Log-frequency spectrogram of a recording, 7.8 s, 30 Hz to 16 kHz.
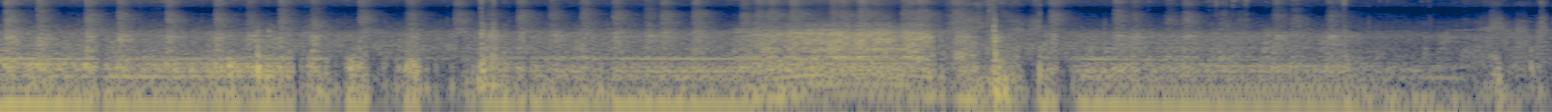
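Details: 2002 Subaru WRX petrol engine running: sharp ticks repeating over its low rumble, roughly two to three a second; ticking noise.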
